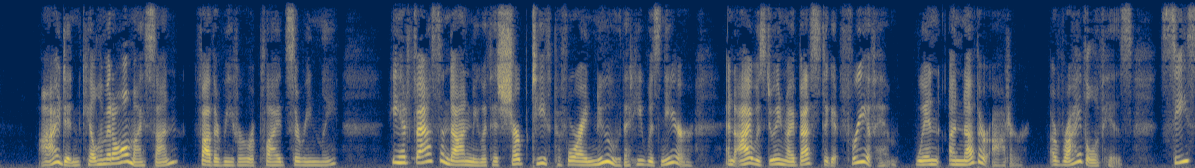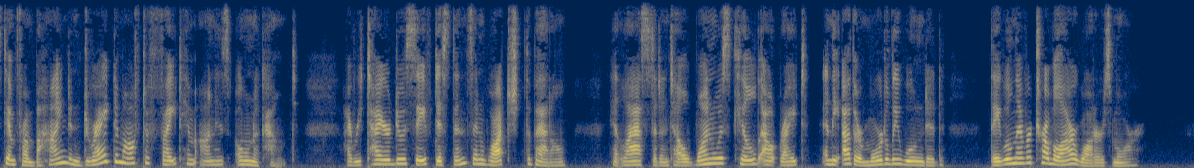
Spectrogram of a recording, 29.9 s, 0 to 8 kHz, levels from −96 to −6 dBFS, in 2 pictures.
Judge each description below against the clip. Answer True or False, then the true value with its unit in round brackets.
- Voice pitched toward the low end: False (185 Hz)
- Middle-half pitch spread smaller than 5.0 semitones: False (5.6 semitones)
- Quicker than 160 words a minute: True (180 wpm)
